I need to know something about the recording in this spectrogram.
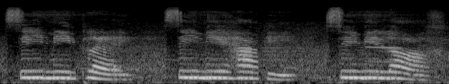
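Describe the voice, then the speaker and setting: A woman's voice: sits high, very slow, background noise. A woman playing a dreamy, eerily happy young girl in a virtual-reality drama, speaking in lyrical, sing-song short phrases. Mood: entranced pleading. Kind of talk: scripted drama acting.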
